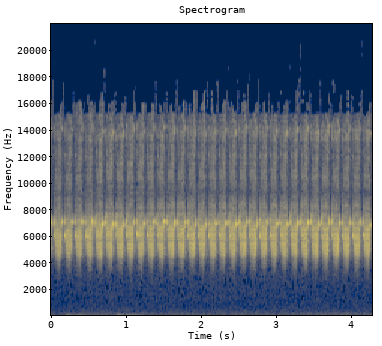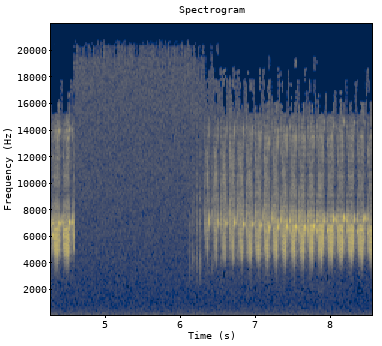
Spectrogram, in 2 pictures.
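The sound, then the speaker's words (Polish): A river warbler's fast, metallic buzzing song of rapidly repeated syllables, loud, runs continuously, pauses briefly, then resumes with the same insect-like rattling trill. “Sylaby są ponadto wyższe i ostrzejsze niż u brzęczki, przez co głos strumieniówki brzmi bardziej metalicznie.”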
